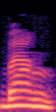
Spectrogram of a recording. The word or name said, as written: bank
